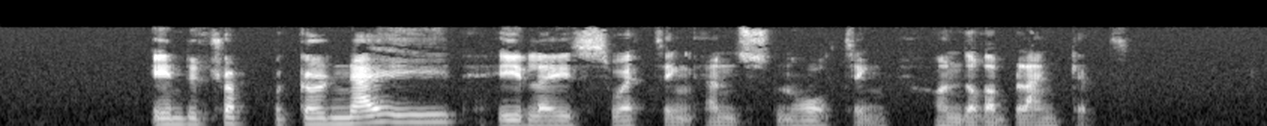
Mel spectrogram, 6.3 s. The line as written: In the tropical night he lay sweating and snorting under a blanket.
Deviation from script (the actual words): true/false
false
